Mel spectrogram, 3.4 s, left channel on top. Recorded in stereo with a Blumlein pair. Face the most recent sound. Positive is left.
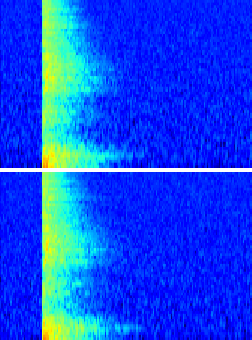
turn(degrees=-10)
